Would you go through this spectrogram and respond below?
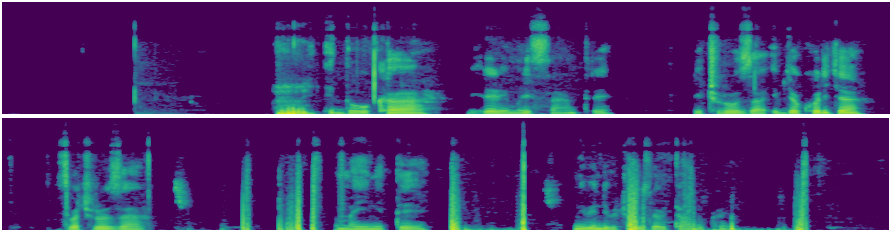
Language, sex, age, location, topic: Kinyarwanda, male, 25-35, Musanze, finance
